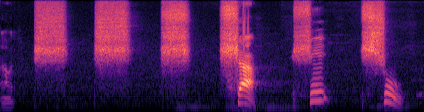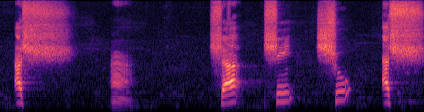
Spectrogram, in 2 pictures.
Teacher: pengucapan huruf yang disertai dengan menyebarnya angin di dalam mulut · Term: at-tafashi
